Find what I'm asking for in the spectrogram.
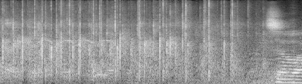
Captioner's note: audience applauding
